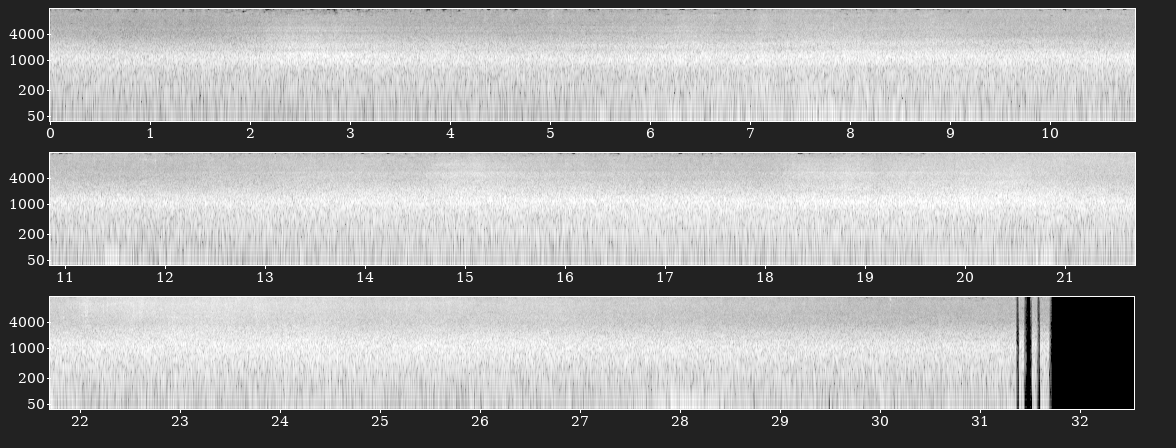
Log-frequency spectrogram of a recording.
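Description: Steady rushing noise without any music, like wind or road ambience, swelling gently a few times and a little louder through the middle.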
